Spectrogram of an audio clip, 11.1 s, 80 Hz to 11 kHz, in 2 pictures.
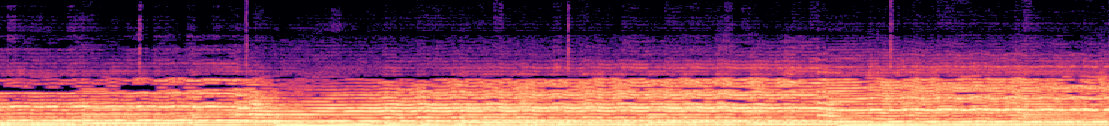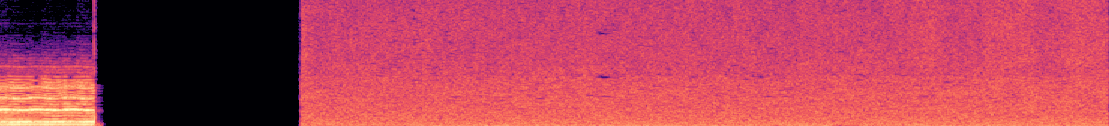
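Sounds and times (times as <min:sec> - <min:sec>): music: 0:00.0 - 0:06.1
static hiss: 0:07.1 - 0:11.0.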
